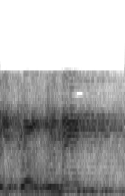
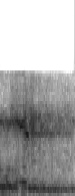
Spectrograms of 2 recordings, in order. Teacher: حرف الظاء الممتلئ الذي يملأ الفم كما امتلأت النفس بالغضب، حرف الظاء مليان كده، هو رسمه هكذا وهو يملأ الفم أيضا، وهو من حروف الاستعلاء والتفخيم.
